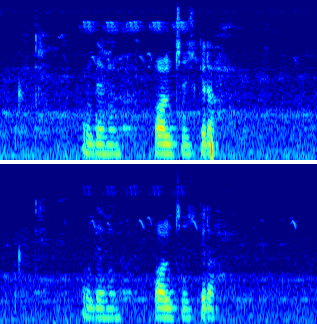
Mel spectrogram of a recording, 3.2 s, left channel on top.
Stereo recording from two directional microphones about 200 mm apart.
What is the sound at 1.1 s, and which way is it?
Speech, 5° right (ahead or behind).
